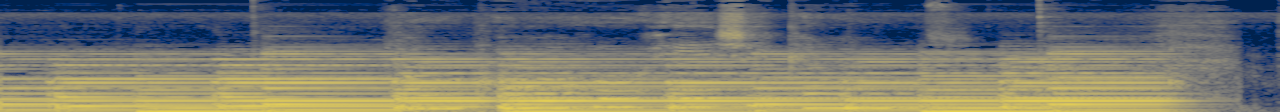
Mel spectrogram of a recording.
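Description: Digital piano playing sustained chords over an alternating bass line, with a new low bass note every second or two. The playing cuts off just before the end.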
